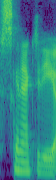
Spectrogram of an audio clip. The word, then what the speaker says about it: Schenectady: Oof, Schenectady.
